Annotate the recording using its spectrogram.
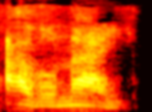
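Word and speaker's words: אֲדֹנָי: la traducción de la palabra hebrea adonay que viene compuesta de la letra d nun y y y se pronuncia adonay así que Tomás le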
